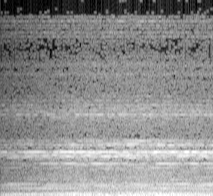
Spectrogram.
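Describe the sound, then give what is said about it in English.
Steady high-pitched hum from pumps and boilers in the basement of a federal courthouse in Boston: a continuous, even drone with a thin constant whine above a broad low rumble, no voices. “A high-pitched hum comes from pumps and boilers in the basement of the Moakley Federal Courthouse in Boston's Innovation District.”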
